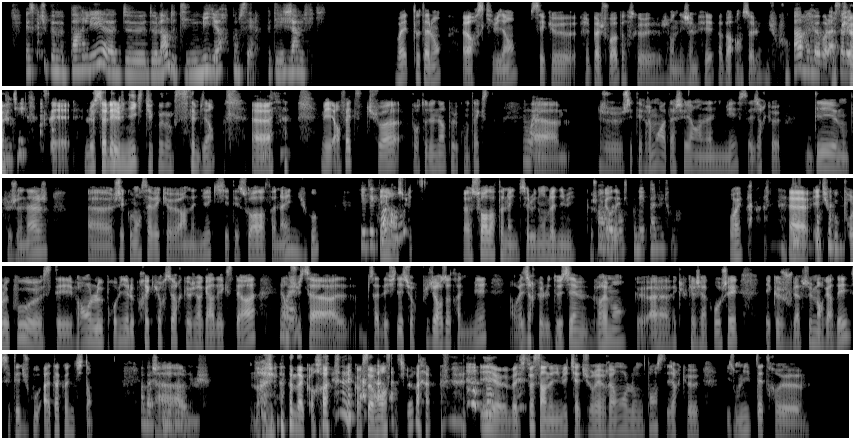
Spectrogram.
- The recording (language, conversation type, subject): French, podcast, Parle-moi de l’un de tes meilleurs concerts ?
- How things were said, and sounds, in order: laughing while speaking: "donc heu, c'est le seul et l'unique"; laugh; chuckle; chuckle; laughing while speaking: "Ouais"; laugh; laugh; laughing while speaking: "d'accord"; chuckle; laugh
